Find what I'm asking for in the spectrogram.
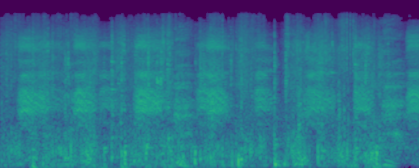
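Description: Crows cawing in The Long Dark, a video game: harsh, repeated caws arriving in an irregular rhythm from one or more birds, fairly close and alone over a low wind-like bed.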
